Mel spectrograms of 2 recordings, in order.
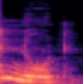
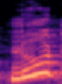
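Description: First: Put-on نوٹ said clearly with N, correcting the child; gentle correction. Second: Put-on لوٹ said with an L, a child's slip for note; childish mispronunciation. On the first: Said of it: "نوٹ ہے". (درست تلفظ، نوٹ) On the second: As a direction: say لوٹ with L instead of N, curious. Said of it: "نوٹ ہے، نوٹ". (بچے کا غلط تلفظ، لوٹ)

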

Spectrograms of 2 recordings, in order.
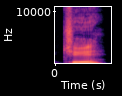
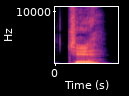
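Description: First: "Che" on a low level tone. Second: "Che" on a high tone, louder. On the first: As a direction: keep "Che" low to mean crap. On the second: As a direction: put "Che" up high to mean me. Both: Shown as a demonstration. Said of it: "if you don't get the tones right".

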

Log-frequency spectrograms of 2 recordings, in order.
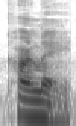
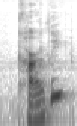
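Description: First: "Carle" ending in an AY sound, falling; corrected pronunciation. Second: "Carly" ending in an EE sound, rising as a question; questioned mispronunciation. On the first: Lyra corrects the prisoner, saying "Carle" as KAR-lay. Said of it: "pronouncing it Carl A". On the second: Prisoner queries the name, saying "Carly" with a questioning EE ending. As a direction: say "Carly" as KAR-lee, unsure. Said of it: "Lyra corrects me". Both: A narrator's reading.

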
